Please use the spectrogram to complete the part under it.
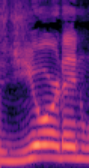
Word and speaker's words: Jordan: My name is Jordan with a silent PH in the middle, and I am joined, not always, but on a very special day, we have LB Hack'em'up back, guest co-hosting again.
